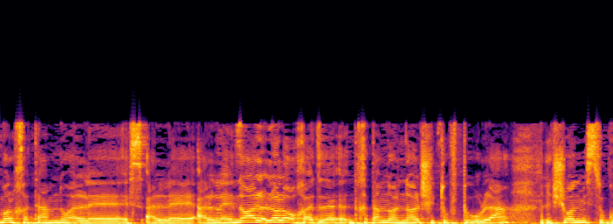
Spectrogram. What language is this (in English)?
Hebrew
